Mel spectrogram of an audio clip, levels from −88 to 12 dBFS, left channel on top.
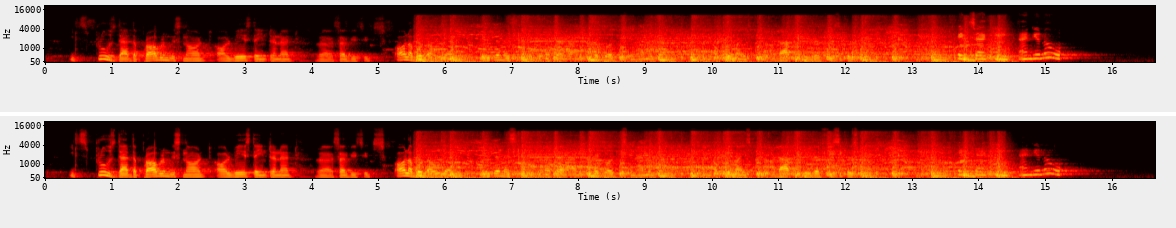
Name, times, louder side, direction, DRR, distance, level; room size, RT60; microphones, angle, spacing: voice 1, 0.4-3.7 4.1-6.2 6.4-9.2 9.8-12.5, right 3 dB, 60° right, 14 dB, 0.6 m, -29 dB
sound 1, 5.5-14.4, right 1 dB, 20° right, 1.1 m, -27 dB
voice 2, 13.7-15.2, left 2 dB, 50° left, 13 dB, 0.6 m, -27 dB
16.0 x 11.5 x 5.5 m, 1.1 s
head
